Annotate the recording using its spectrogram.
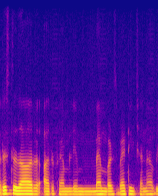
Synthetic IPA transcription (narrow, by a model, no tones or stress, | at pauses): ɾɪst̪əd̪aːɾɔ̰ɾfɛːmlimẽmbəɾsbɛːʈʰit͡ʃʰɐnab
